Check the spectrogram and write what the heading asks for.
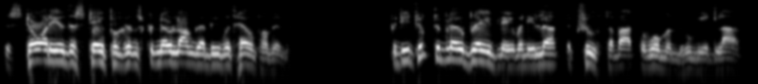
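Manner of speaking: ordinary delivery, nothing marked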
